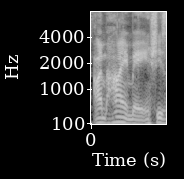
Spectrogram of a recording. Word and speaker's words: Jaime: would be different because if you see how it's spelled you would naturally think oh it's probably Jaime but it's the fact that that's not what happened he's just he's just saying his name is Jaime and she's going Jamie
